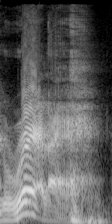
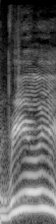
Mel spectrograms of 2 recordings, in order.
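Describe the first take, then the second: First: Lower, falling, silly "really"; goofy Spencer echo. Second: Very high "really"; retold questioning disbelief. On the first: Retold or imitated. Spencer answers Carly's really, goofy and low. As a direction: echo it back low and hammed-up. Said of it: "that was a little goofy". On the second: Carly questions Spencer, high disbelief. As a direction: squeak the question in mock disbelief. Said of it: "She's like".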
